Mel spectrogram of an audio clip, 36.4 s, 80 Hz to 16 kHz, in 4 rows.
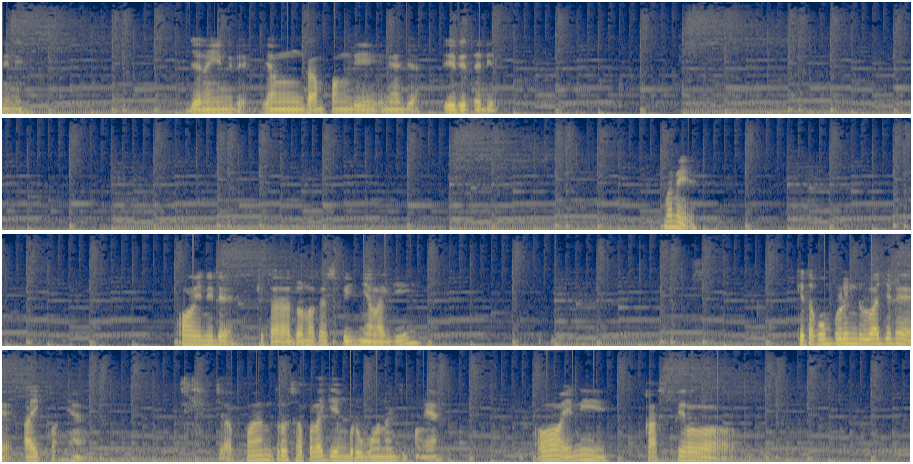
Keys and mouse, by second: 3.7 click, 3.8 click, 6.0 Escape, 7.6 click, 7.7 click, 9.5 click, 9.7 click, 11.2 Escape, 14.1 click, 15.2 click, 17.1 click, 18.6 click, 18.7 click, 21.2 click, 21.3 click, 22.3 click, 22.4 click, 26.8 click, 27.6 click, 28.6 click, 30.5 click, 32.4 click, 32.5 click, 34.0 click, 34.2 click, 35.2 click, 35.3 click.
